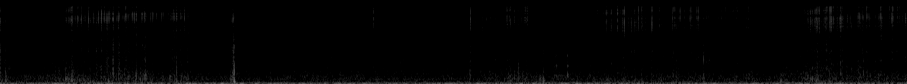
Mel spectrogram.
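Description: Fingertips and short nails scratch and rub across the flat surface of a rectangular blue dry foam kitchen sponge, porous and soft with its scour pad already removed, held in the hand. The result is a steady, quiet, dry rustling scratch with bright crackly bursts that come and go over a low, muffled rumble.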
